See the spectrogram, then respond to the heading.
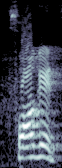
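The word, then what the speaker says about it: forget: यानी होता है भूलना अब आप बोलेगे सर आर लिखा है फॉरगेट क्यों नहीं पढ़ रहे हैं तो फॉरगेट लिखा हुआ है लेकिन आर थोड़ा सा साइलेंट है फॉरगेट ऐसे रहता है ठीक है फॉरगेट याने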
